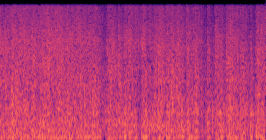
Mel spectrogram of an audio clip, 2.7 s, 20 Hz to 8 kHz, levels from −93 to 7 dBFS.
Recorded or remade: recorded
